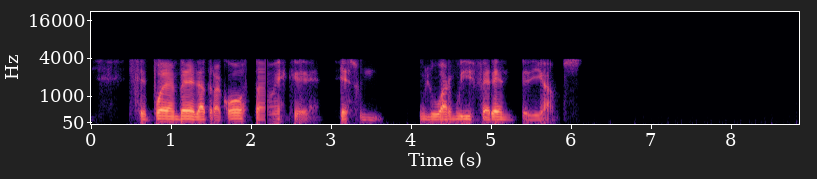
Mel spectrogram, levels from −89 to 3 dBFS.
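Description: Throughout, the speech carries heavy G.723.1 codec damage: a low-rate telephony coder near 6.3 kbit/s leaves it muffled and hoarse, with a spectrogram empty above 4 kHz and smeared consonants.

At 2.12–2.37 s, 3.86–3.92 s and 6.32–6.38 s, VoIP packet loss concealed by the speech codec fills gaps of about 90, 60 and 60 ms, which fits three, two and two lost 30 ms frames. The decoder extrapolates a stretched, fading sound, seen as a shrinking waveform envelope.

From 7.43 to 8.36 s, a system hang loop replays one 185.76 ms chunk five times, which fits an 8192-sample buffer. It is a 5.38 Hz stutter, visible as identical repeating waveform blocks and vertical seams in the spectrogram.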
